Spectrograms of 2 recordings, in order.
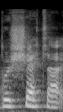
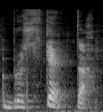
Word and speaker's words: bruschetta: Well, I found out the other day that bruschetta is actually pronounced bruschetta. Yeah. It's not bruschetta like everybody thinks it is.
